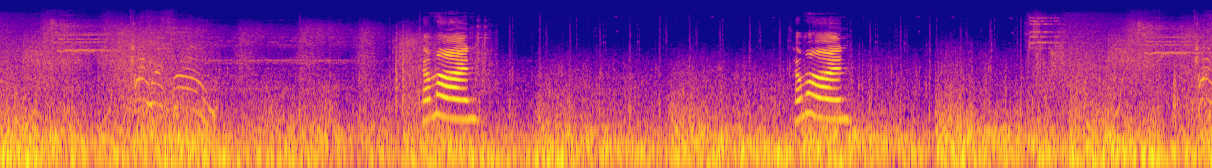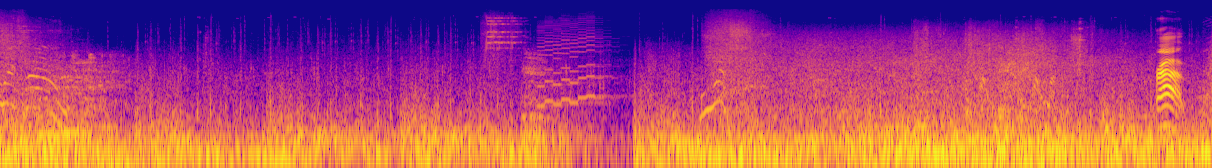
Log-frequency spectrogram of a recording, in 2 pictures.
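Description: Magic spells whoosh and chime in bursts.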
